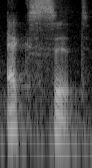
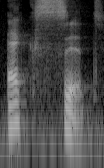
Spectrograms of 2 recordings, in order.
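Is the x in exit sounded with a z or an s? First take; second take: s; s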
